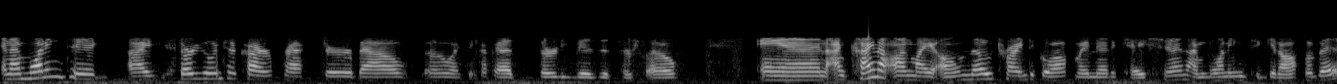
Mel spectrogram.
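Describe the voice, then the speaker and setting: The speaker has a plain, everyday voice and lively intonation. Loudness swings widely at a moderate pace. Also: woman, medium pitch for a woman. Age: 60s. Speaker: caller. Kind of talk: phone-in question. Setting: phone call from car. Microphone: phone via car Bluetooth.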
